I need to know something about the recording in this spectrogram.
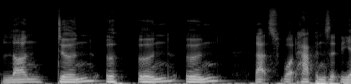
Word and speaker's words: London: I hear are either London when people pronounce it more how it's spelled with the O's right Lon that's incorrect the other one is Landon and that's often because they don't know how to pronounce the uh sound like in butts now I've done a lesson on this sound already but essentially it's the schwar sound which is uh like in about or Lun that's what happens at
